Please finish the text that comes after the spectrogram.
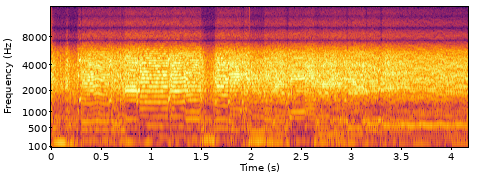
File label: lead, 100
